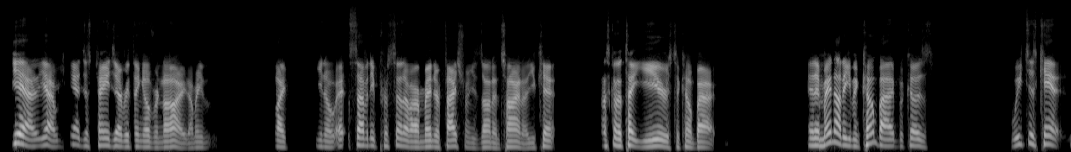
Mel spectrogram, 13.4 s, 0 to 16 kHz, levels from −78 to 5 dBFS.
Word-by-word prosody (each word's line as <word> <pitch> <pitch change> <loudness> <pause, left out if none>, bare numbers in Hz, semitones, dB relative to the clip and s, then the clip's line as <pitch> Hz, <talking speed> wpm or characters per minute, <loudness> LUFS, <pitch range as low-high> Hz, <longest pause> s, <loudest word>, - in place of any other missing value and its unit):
Yeah, 215 -8 +6
yeah, 165 -1 +2
we 140 - -17
can't 190 -3 -2
just 160 -3 -12
change 175 -2 +2
everything 145 -1 -1
overnight. 135 -2 0
I - - -6
mean, 125 0 -9 0.8
like, - - +1 0.3
you 150 -1 -10
know, 135 -1 -5
eh - - 0
70% 170 -2 -2
of 145 - 0
our 130 -1 +2
manufacturing 140 -2 +1
is 110 - -18
done 130 -1 -2
in 110 - -8
China. 135 -3 +1
You 120 - -10
can't - - 0 0.6
that's 160 -1 -6
gonna 165 -4 +2
take 175 -6 +4
years 145 0 +3
to - - -10
come 130 -4 -3
back. 125 -4 +2 1.2
And 170 - +3
it 170 - +6
may 195 +8 +5
not 230 -5 +3
even 160 -5 +1
come 200 - +1
back 155 -4 +2
because 155 -4 -5 1.0
we 180 +5 -5
just 200 -2 -6
can't 205 -2 +3
150 Hz, 190 wpm, -24 LUFS, 130-170 Hz, 1.2 s, Yeah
